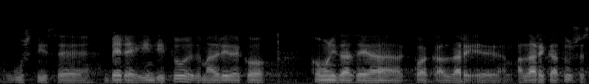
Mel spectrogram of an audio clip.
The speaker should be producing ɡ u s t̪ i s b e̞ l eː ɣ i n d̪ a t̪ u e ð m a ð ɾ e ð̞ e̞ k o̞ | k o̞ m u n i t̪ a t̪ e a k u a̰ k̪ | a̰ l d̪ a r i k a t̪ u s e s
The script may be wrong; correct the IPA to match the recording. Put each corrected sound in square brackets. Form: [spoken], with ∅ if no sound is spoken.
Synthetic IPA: ɡ u s t̪ i s b e̞ [ɾ] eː ɣ i n d̪ [i] t̪ u e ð m a ð ɾ [i] ð̞ e̞ k o̞ | k o̞ m u n i t̪ a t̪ e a k [o] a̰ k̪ | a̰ l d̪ a r i k a t̪ u s e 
